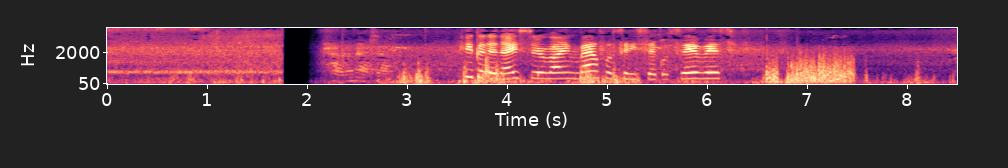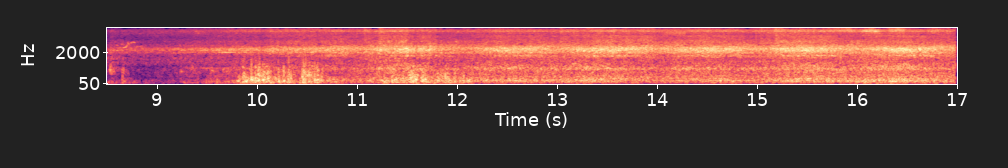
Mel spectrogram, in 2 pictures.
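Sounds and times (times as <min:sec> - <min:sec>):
train wheels rumbling on rails: 0:03.6 - 0:17.0.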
